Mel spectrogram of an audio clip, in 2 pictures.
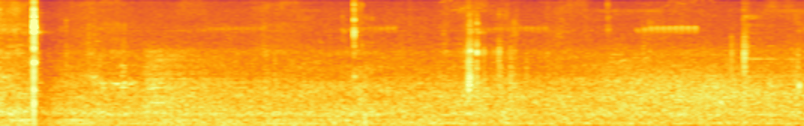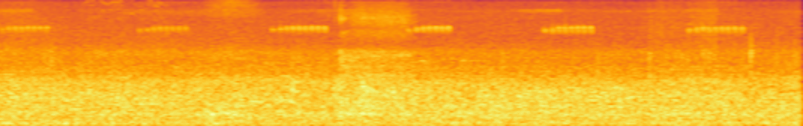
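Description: An insect chirping in short, high pulses, about three every two seconds, over a steady outdoor background hiss, with one sharp click just after the start.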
